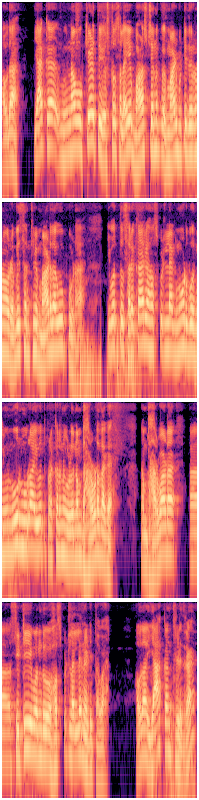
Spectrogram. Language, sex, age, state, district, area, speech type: Kannada, male, 30-45, Karnataka, Dharwad, rural, spontaneous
